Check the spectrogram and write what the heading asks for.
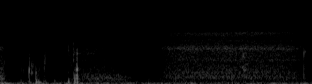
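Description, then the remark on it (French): A few sharp clicks and a rattle of handling, then a steady airy hiss as someone draws a long breath in from a Ventolin asthma inhaler for over a second. “Et je prends de la ventoline.”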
